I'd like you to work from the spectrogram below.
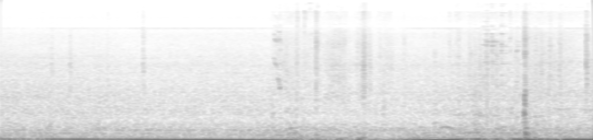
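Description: A car engine pulls hard while accelerating in second gear, heard from inside the cabin. The rumble is steady, loud and low, and carries on unbroken, with no voices.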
